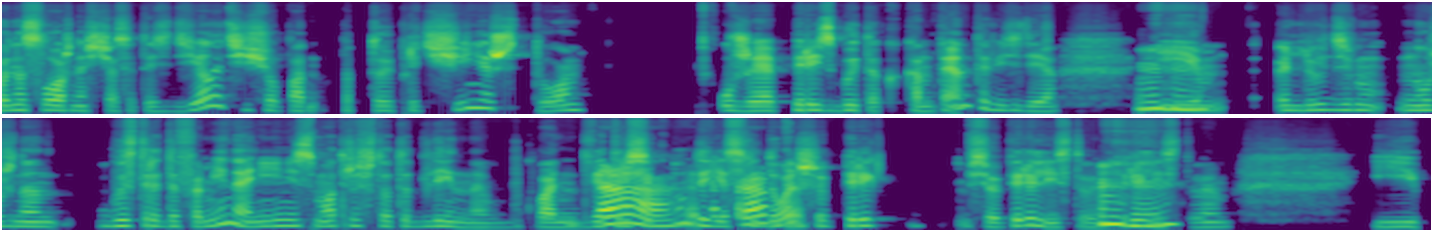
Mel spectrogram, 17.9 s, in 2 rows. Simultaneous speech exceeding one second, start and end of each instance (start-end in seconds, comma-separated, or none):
12.7-13.9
